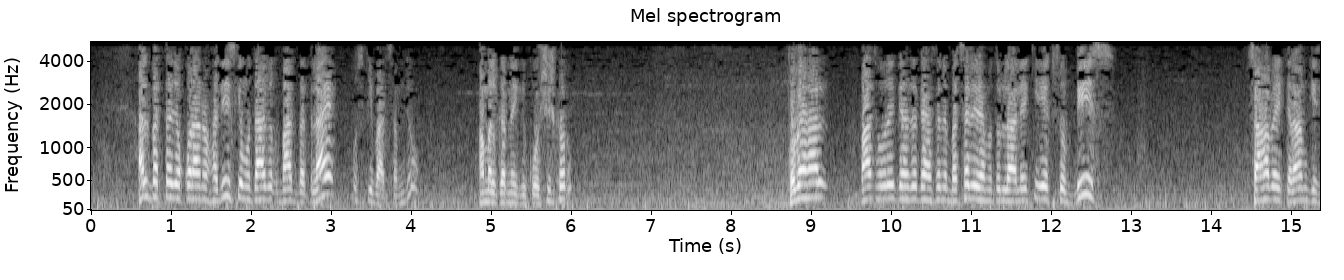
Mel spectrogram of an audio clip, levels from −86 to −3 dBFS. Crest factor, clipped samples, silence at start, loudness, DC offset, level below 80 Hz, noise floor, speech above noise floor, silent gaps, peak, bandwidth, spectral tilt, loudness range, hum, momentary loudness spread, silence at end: 16 dB; under 0.1%; 0 s; -14 LUFS; 2%; -40 dBFS; -34 dBFS; 20 dB; none; 0 dBFS; 5.4 kHz; -7.5 dB/octave; 6 LU; none; 23 LU; 0 s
